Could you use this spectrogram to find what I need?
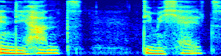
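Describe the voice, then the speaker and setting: A woman speaks very slowly in an intense, dramatic tone, her voice somewhat breathy. The sound is dry and close, with no echo. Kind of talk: poetry slam performance, spoken-word verse with rhymes, heartfelt and prayerful. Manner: intense, rhythmic, emotional delivery with dramatic pauses.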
